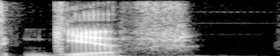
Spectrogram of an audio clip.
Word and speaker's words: GIF: So someone had because the first words G stands for graphic. Graphic has a hard G. It's GIF. I don't care what the inventor says.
